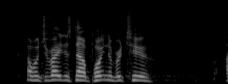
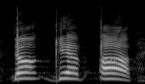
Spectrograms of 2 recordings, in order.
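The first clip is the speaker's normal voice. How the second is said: emphatic plea; 3 semitones higher, 8 dB louder, much slower than usual. Acted.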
